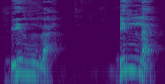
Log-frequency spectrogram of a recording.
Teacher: pada lafaz Allah itu lamnya ditahan ya 2 detik karena di sini ada tasdidnya. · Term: tasydid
